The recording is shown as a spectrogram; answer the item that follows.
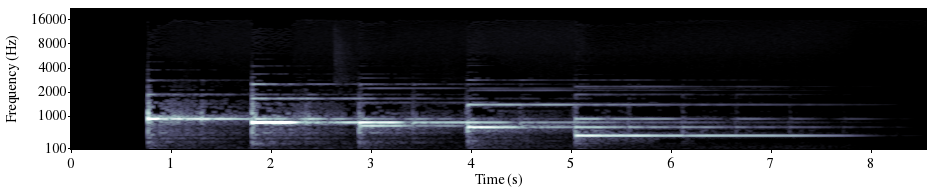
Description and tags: Mellow piano phrase, 4 notes descending, part of Piano moods pack.
calm, mellow, mood, phrase, piano, reverb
